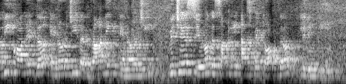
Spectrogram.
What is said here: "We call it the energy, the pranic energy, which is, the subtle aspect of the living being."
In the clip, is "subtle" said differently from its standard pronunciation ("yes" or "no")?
yes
